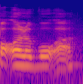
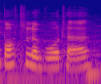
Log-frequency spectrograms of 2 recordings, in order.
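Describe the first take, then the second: First: The phrase is said quickly and run together. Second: The phrase is said slowly and more fully. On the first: "if I say it quickly, it would come out like" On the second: "I say bottle of water because I'm from the south"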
